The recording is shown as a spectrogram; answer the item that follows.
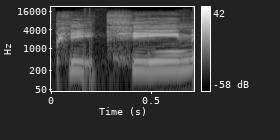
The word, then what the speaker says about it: Pekin: duck this is the Pekin Pete some people pronounce it Pete keen as P eki in Peking duck originated from Peking China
